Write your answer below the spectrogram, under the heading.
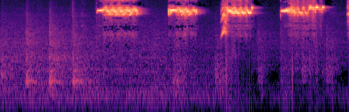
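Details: Blue-crowned hanging parrot (serindit) used as a trapping lure, calling to bring other birds close, not to fight. Faint ticks open, then four piercing, buzzy trilled bursts, each roughly half a second long, with short gaps.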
